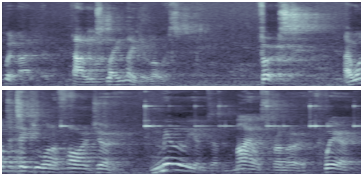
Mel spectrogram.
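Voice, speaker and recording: A man acts an earnest reporter hero of a radio play, confiding as he tells his tale. His pitch moves animatedly. He is far from the mic in a hugely echoey hall. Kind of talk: 1940s-style radio acting. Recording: distant, echoey hall, faint noise.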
